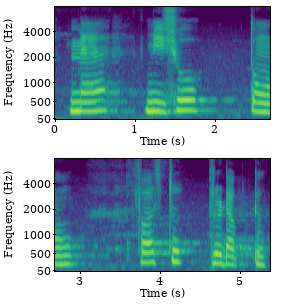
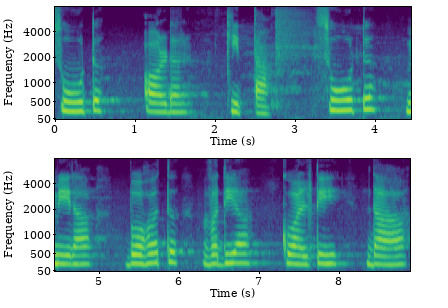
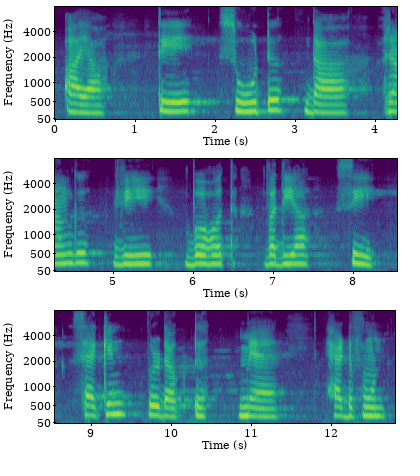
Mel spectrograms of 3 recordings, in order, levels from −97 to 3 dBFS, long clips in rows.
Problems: background sounds at intervals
